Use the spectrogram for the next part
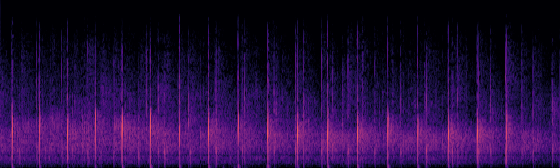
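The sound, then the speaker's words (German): A crowd at a church service applauds Jesus Christ steadily, with sharp individual claps standing out above a dense, continuous patter of many hands, sustained at a fairly even loudness throughout. “Lass uns einmal Jesus Christus einen Applaus geben.”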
